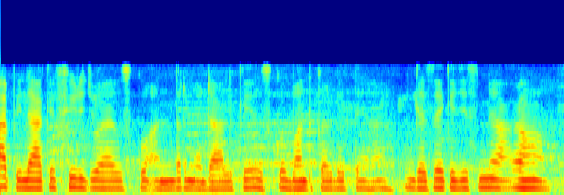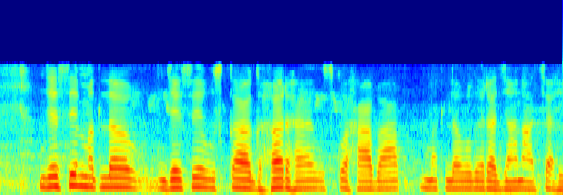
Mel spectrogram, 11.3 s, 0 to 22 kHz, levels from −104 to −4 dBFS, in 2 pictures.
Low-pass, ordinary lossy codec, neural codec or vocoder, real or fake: 5.4 kHz; none; none; real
